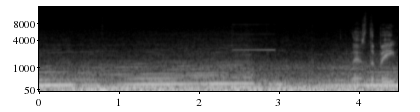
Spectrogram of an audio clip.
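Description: Mazda RX8 rotary engine accelerating hard in second gear onto a bypass, a steady rising drone heard from inside the car, with a short electronic beep near the end.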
